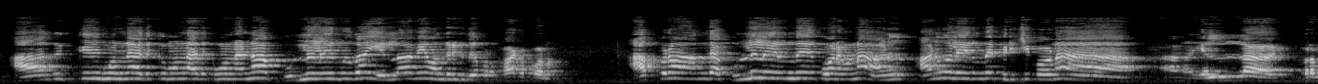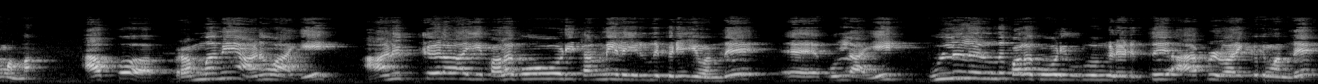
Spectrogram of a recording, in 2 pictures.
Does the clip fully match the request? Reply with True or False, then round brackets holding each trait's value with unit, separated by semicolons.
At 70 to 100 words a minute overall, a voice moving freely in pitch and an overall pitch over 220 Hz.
True (80 wpm; 8.2 semitones; 270 Hz)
